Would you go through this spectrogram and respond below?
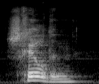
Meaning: inflection of schillen: 1. plural past indicative 2. plural past subjunctive
- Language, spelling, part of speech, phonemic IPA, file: Dutch, schilden, verb / noun, /ˈsxɪldən/, Nl-schilden.ogg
